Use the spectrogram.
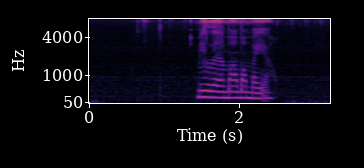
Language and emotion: Russian, neutral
